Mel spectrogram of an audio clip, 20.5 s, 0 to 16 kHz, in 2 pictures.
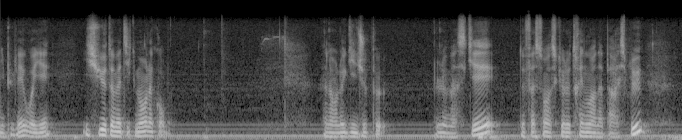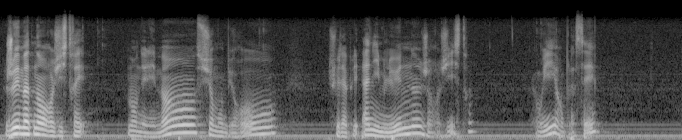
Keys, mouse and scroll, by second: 5.0 click, 6.6 click, 8.0 click, 11.8 click, 13.4 click, 14.2 click, 17.0 click, 18.4 click.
